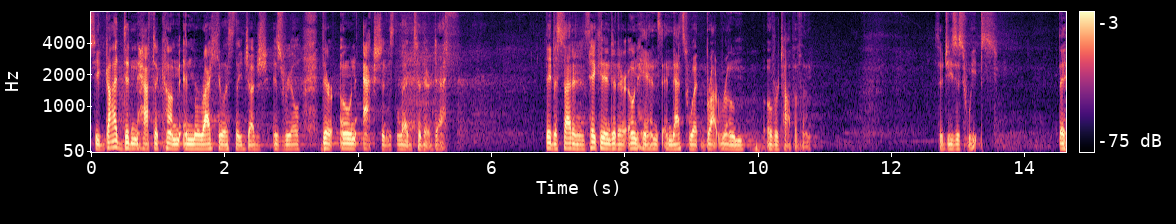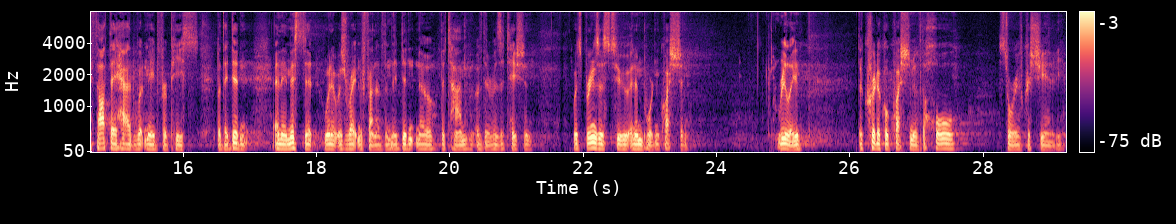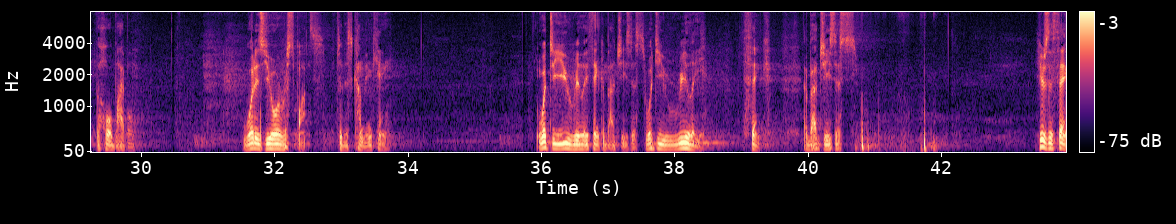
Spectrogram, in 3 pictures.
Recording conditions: large echoing room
